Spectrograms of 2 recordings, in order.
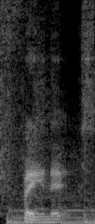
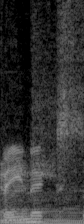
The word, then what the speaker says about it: Fenix: But it's pronounced Phoenix in Spanish. Phoenix, because yeah. The E has an A sound, but I mean, he's international, so pretty much everybody just calls him Phoenix.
